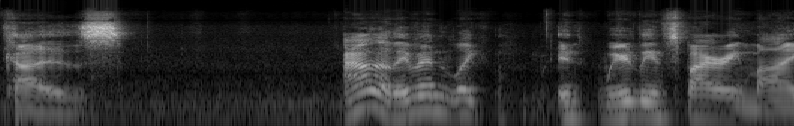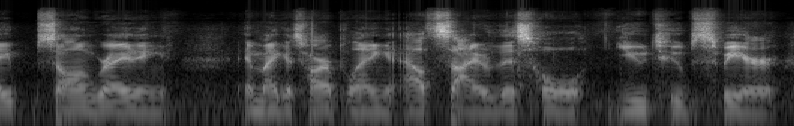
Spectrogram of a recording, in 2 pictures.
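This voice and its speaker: A man with a low bass voice giving an enthusiastic, rambling reaction to a song, full of "like" fillers, tired late at night. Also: slow pace, pushed and bright, slight background noise. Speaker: music reaction YouTuber. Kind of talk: casual reaction commentary.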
